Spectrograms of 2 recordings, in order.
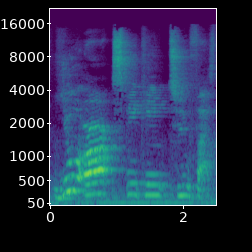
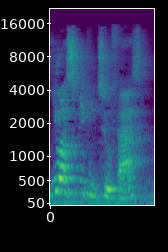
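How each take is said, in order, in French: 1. Chaque mot est prononcé lentement et séparément. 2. Les mots you are sont collés ensemble et prononcés vite. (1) "je parle doucement, je fais des séparations et tout" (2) "Mais dans la réalité"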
